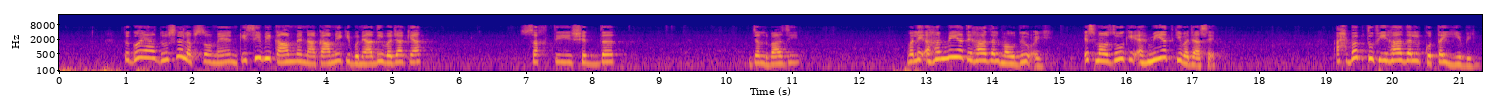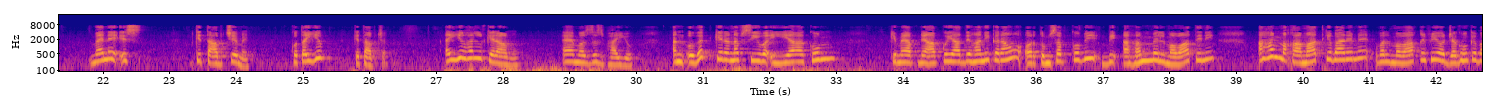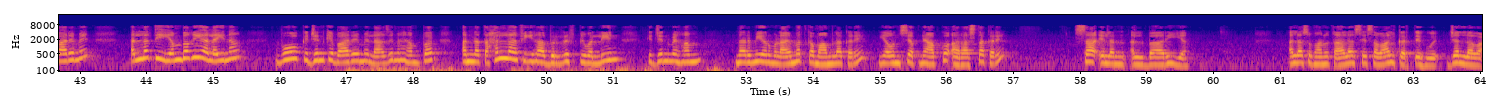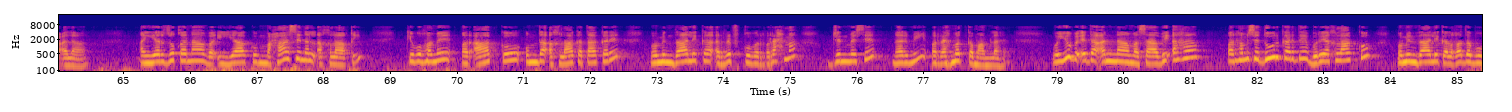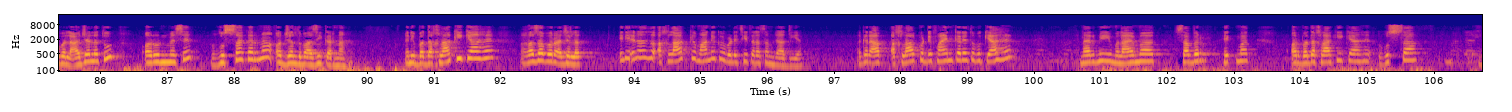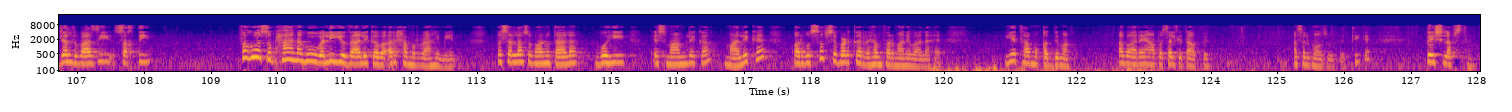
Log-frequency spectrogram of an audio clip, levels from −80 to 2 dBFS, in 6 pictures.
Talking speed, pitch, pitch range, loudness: 120 wpm, 220 Hz, 190-255 Hz, -20 LUFS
